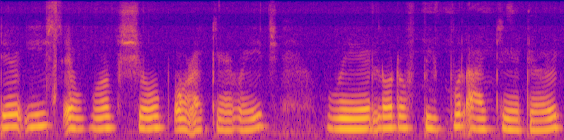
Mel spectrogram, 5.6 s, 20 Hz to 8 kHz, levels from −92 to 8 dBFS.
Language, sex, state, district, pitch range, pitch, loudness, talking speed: English, female, Nagaland, Dimapur, 180-200 Hz, 185 Hz, -15 LUFS, 140 wpm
